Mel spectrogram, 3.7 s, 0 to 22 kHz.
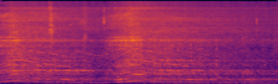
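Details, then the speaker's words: Volvo 5-cylinder turbo after replacing the spark plugs with NGK performance plugs to cure a bad misfire; quick revs rise and fall cleanly with only a few soft exhaust pops on the overrun, no misfire stumble left. "so your car was badly misfiring cuz now it pops a little bit of Pops so yeah man that that sounded that sounded pretty damn good not going to lie"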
